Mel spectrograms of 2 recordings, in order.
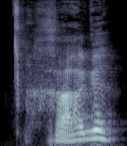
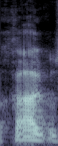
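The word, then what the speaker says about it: חג: But Chag is the Hebrew pronunciation in Hebrew.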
